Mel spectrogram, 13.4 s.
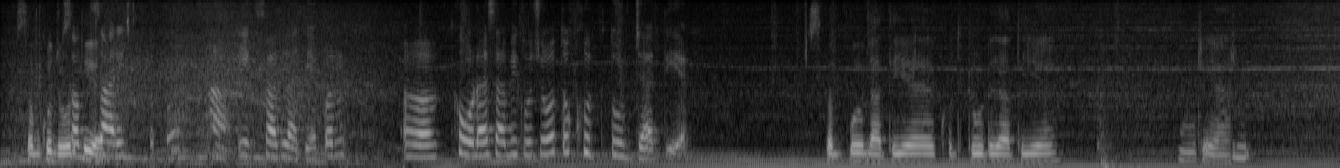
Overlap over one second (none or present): none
